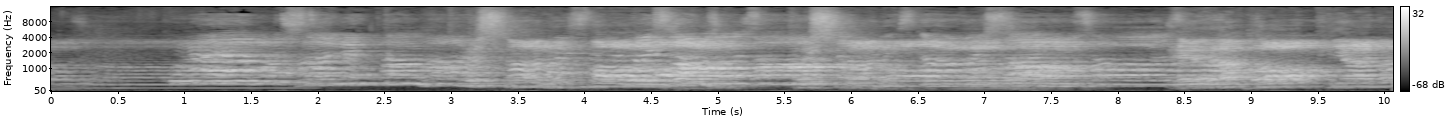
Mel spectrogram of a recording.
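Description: A small chamber choir singing unaccompanied, with several voice parts moving together. The singing is softer at first, and fuller, louder voices come in about a second in.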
